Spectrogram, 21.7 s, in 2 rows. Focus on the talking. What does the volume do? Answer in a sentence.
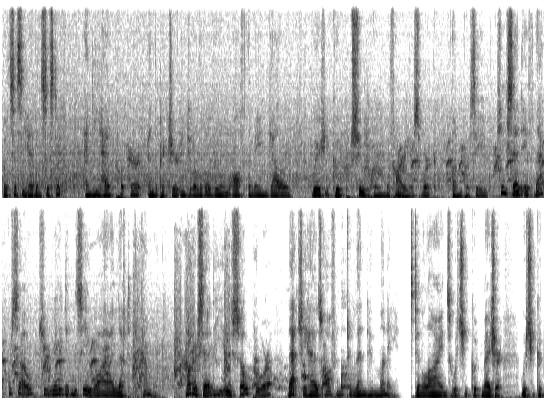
The loudness of the talking stays about the same.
